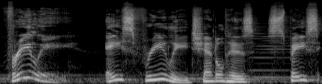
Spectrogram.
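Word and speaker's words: Frehley: doing great keep reading oh how do you pronounce Ace Ace's last name freely Ace Freely chandel his space Ace Persona and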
